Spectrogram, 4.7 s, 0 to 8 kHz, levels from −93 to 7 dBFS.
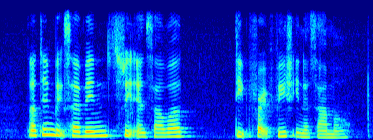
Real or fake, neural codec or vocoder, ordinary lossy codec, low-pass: real; none; none; 7.2 kHz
